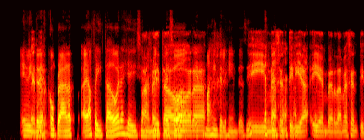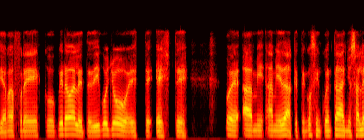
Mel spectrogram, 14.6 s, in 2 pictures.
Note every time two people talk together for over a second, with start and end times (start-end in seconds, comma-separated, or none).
2.8-4.2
